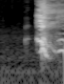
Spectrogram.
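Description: One sharp human sneeze, close and loud, preceded by a faint intake of breath.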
